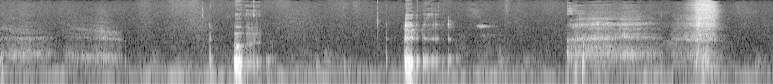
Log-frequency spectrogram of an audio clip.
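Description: Two short, abrupt throaty bursts a couple of seconds apart, with quiet room noise between; voluntary burps.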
